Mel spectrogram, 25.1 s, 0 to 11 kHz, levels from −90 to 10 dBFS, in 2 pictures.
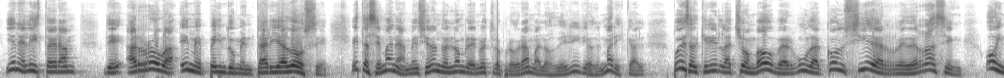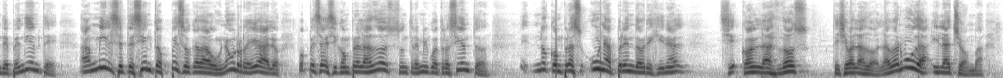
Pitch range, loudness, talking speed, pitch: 145-215 Hz, -21 LUFS, 150 wpm, 175 Hz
